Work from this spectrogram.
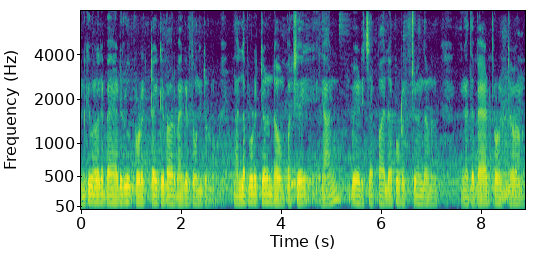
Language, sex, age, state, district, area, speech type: Malayalam, male, 18-30, Kerala, Thrissur, rural, spontaneous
